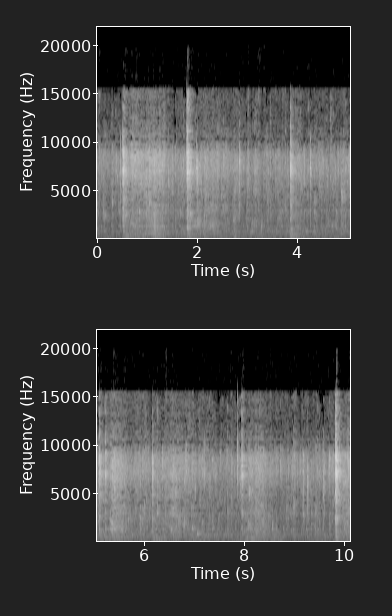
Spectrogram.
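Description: Kashmiri chicken kanti is stirred in a pot, giving a soft bubbling simmer with intermittent scraping clinks of a spoon against metal, fairly quiet and close.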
